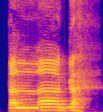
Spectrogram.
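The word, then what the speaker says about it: تلاجة: Apalagi tallagah. Nah, kulkas ya. Ada lagi sa dibaca ta dibaca. Nah, kayak tadi tuhun dibaca kallagah.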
